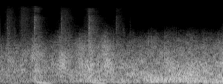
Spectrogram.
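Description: JF-17 Thunder fighter jet flying overhead: a loud, rough jet roar with sharp crackles in the first second.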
